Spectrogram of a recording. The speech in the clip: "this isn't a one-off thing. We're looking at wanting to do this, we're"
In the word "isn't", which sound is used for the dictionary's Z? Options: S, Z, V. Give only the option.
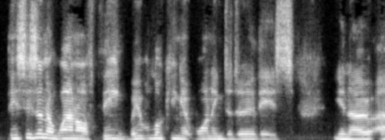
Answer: Z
